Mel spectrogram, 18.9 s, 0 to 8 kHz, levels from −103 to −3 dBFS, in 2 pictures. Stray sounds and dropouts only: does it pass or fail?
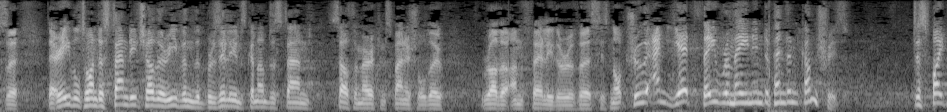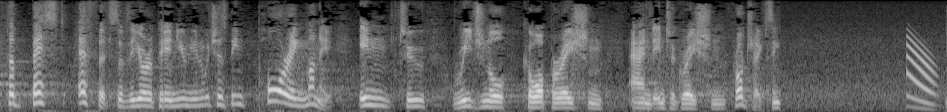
fail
